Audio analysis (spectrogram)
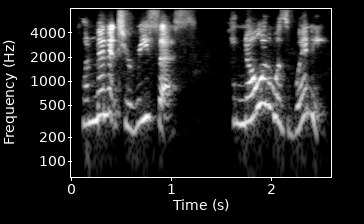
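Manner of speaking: usual speaking voice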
